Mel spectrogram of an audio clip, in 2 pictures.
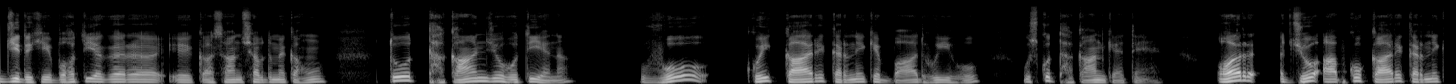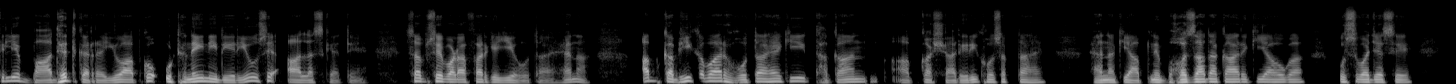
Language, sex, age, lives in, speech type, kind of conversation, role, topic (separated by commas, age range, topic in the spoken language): Hindi, male, 25-29, India, conversation, podcast, guest, आप थकान और आलस्य में कैसे फर्क करते हैं?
